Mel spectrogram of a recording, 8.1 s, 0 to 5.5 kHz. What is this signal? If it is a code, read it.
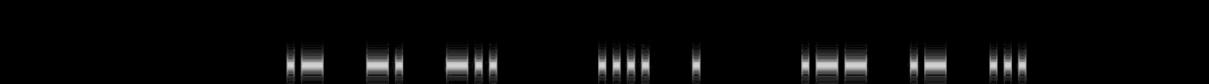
Morse code, heard as a keyed tone, about 25 wpm, spaced as for 18 wpm, 600 Hz. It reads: AND HE WAS
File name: WD204 18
